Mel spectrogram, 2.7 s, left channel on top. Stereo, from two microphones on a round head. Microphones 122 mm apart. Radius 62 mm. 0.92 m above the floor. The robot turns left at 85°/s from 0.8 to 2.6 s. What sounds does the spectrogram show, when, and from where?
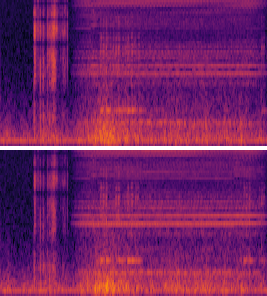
0.3 s crushing: 55° left (ahead or behind)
